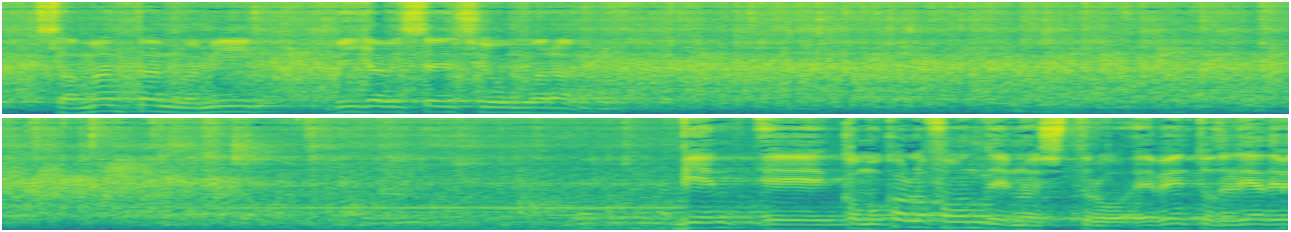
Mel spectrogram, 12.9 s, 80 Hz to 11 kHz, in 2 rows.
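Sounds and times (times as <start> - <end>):
crowd applauding the winner of a contest at a university event: 0.0 - 9.0
speech: 0.3 - 3.4, 9.8 - 12.8.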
